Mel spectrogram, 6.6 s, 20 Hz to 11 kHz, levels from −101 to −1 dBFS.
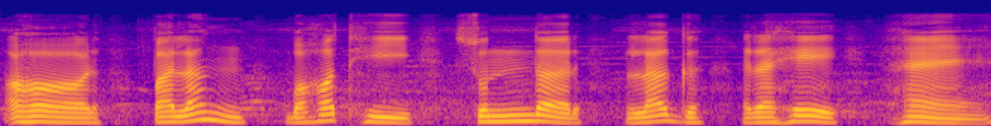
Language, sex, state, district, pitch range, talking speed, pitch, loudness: Hindi, male, Bihar, Patna, 125-150 Hz, 75 wpm, 135 Hz, -17 LUFS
